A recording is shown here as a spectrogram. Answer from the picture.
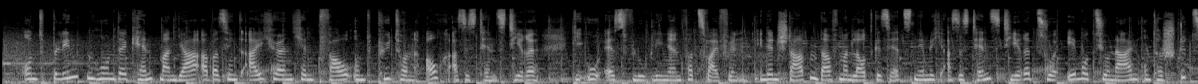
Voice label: Interview; Kronehit; Emotional Support Animals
